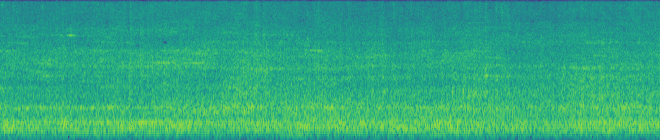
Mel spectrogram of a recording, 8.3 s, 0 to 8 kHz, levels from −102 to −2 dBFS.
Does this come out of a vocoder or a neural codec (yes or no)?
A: no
